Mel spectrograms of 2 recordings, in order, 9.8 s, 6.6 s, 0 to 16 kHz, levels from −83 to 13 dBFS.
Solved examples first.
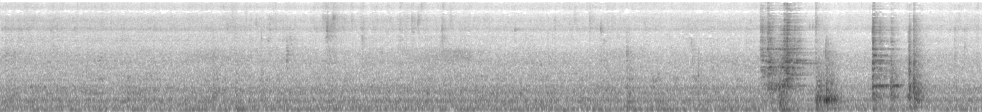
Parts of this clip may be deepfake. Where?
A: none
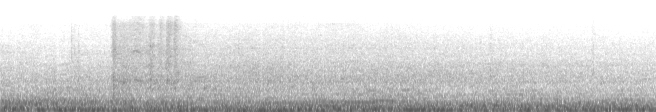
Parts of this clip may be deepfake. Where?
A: 0.4-1.3

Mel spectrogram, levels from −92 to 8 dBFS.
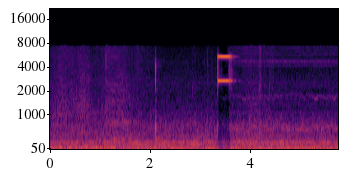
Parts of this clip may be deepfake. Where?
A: none

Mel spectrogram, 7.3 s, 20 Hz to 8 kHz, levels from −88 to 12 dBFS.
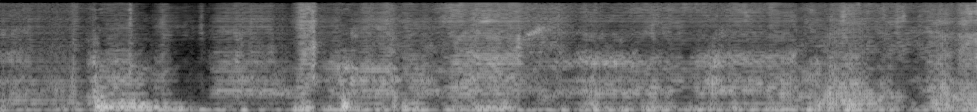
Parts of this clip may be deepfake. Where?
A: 0.0-7.3

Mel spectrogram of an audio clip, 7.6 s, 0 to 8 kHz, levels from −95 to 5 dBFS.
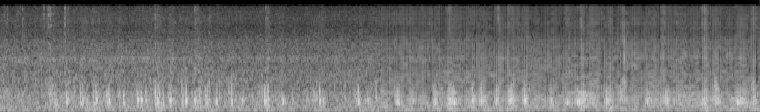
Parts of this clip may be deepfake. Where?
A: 3.8-7.6

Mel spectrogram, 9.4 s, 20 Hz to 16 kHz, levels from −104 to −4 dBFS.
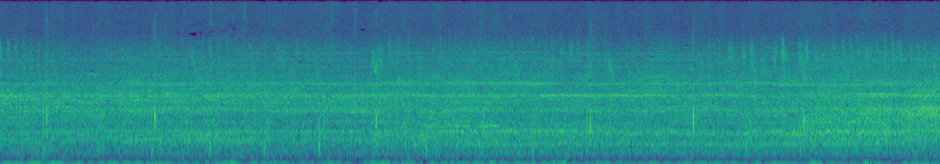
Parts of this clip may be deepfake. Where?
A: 2.0-6.3

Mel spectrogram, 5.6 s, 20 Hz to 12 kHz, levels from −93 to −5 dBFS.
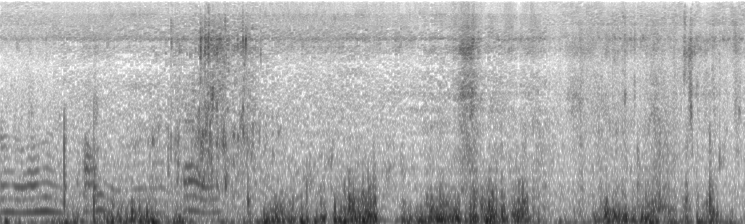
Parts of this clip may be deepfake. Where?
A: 2.9-5.6

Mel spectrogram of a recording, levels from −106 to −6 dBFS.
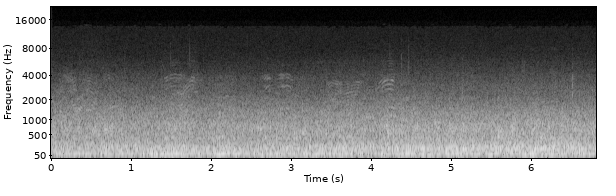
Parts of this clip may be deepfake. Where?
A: none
